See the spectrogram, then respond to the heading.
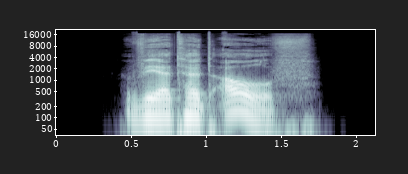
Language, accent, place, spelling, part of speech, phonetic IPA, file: German, Germany, Berlin, wertet auf, verb, [ˌveːɐ̯tət ˈaʊ̯f], De-wertet auf.ogg
- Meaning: inflection of aufwerten: 1. third-person singular present 2. second-person plural present 3. second-person plural subjunctive I 4. plural imperative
